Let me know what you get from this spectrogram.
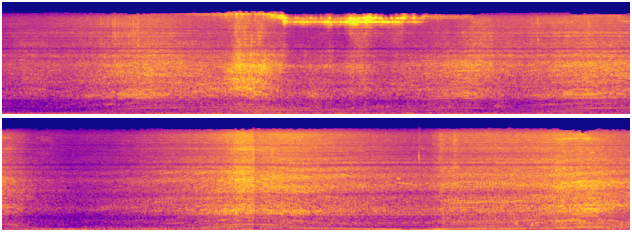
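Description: Subaru Forester's flat-four engine revving up and down several times as the car slides and spins its tyres through deep snow, with a steady rush of snow spraying off the wheels.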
